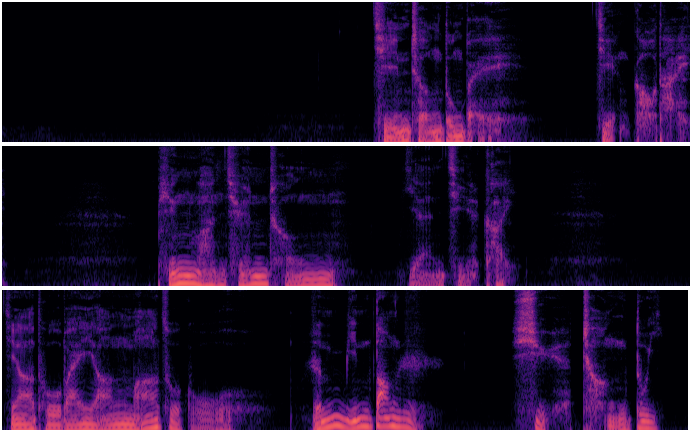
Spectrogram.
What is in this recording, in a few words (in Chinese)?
男 诗歌; 诗词类男声样音; 胡步川诗歌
